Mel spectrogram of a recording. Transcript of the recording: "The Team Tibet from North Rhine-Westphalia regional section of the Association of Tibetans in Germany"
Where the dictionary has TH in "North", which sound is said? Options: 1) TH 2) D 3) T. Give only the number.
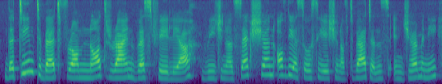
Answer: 3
